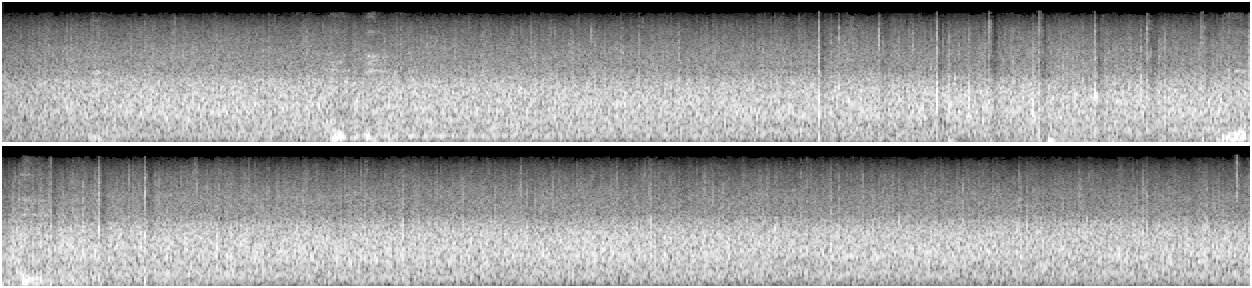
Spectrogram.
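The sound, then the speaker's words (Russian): An audience at a United Russia party congress applauding to thank medical workers, a dense, sustained roar of many hands clapping at an even level for about fifteen seconds, with no one speaking over it. “И я прошу съезд партии «Единая Россия» поблагодарить наших медиков аплодисментами.”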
